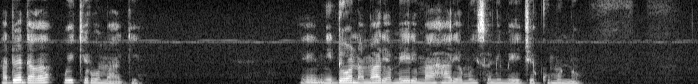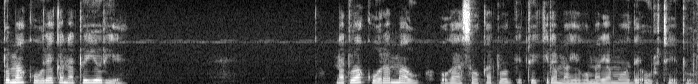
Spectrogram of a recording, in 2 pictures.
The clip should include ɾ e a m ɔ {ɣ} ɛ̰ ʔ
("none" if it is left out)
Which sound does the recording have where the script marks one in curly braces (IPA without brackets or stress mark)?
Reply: ð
